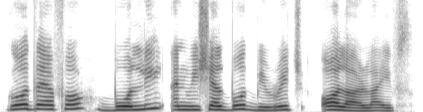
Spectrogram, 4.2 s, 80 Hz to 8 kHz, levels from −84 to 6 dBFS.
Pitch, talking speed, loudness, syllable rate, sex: 255 Hz, 170 wpm, -17 LUFS, 4.6 syllables/s, female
